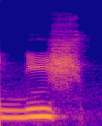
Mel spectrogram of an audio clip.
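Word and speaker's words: niche: और ये नीश, ठीक है, ये कुछ कुछ स्पेलिंग्स जो है वो काम आती है।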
